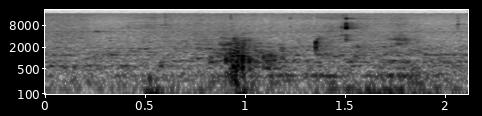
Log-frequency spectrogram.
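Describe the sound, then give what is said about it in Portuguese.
Quiet wet gulping as someone drinks and swallows water, with one fuller swallow standing out in the middle amid soft liquid and mouth sounds. “Então, se eu engolir, a água agora faz parte de mim.”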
